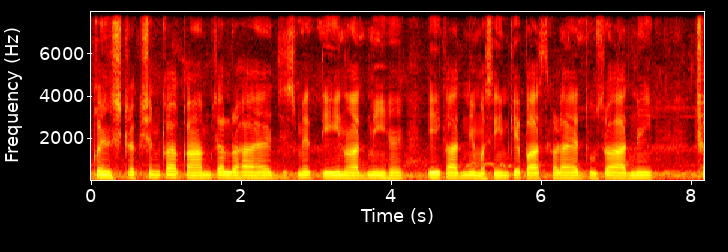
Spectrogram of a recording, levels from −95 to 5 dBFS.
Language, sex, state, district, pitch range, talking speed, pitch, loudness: Hindi, male, Uttar Pradesh, Jyotiba Phule Nagar, 125-135 Hz, 155 wpm, 130 Hz, -20 LUFS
